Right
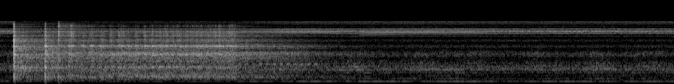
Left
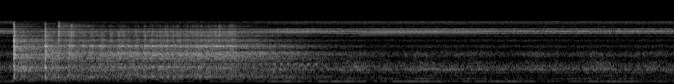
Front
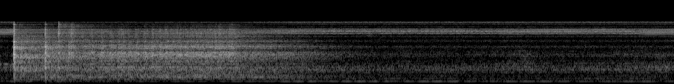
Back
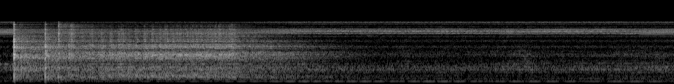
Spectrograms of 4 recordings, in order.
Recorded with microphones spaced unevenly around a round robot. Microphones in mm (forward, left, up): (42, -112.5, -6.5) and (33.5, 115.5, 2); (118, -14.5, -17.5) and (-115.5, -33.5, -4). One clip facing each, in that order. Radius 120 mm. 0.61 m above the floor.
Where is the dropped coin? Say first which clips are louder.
Right 3 dB, back 3 dB; 115° right, 0.8 m.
